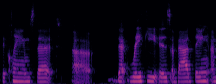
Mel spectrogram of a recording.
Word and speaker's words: Reiki: word Reiki okay what you what we call raiki we spell it re e i k i when you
